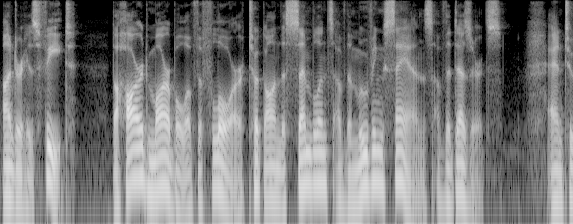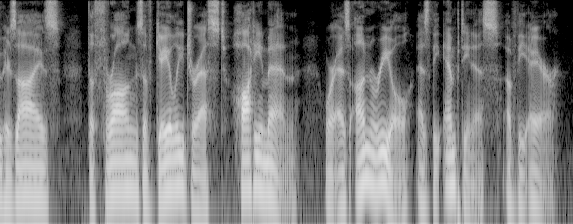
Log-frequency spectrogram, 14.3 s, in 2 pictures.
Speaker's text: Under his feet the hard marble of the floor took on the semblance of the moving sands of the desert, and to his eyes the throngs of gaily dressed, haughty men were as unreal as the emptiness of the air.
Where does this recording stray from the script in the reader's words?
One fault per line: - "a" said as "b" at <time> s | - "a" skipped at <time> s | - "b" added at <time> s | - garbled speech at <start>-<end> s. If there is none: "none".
- "desert" said as "deserts" at 5.6 s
